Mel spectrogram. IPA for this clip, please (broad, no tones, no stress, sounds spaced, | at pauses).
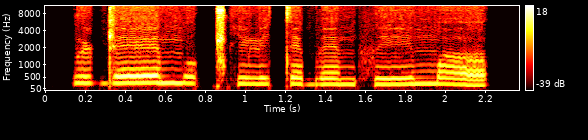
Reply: ɯ ɭ ɖ ɛː m o ǁʰ i ɭ i t ɛ b ɛː m f eː m ʌ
